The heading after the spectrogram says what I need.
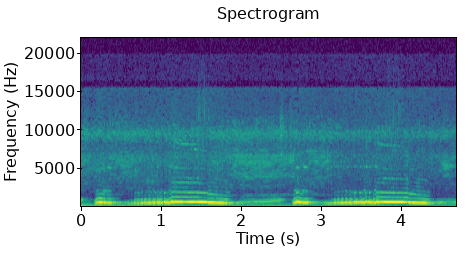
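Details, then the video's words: Local Barbary dove call used as a lure to attract doves: two long rolling coos, each opening with a sharp rising note and then a buzzy, trilled tone that slides gently down, about two seconds apart, over a low murmur. "Pancingan burung puter lokal"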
